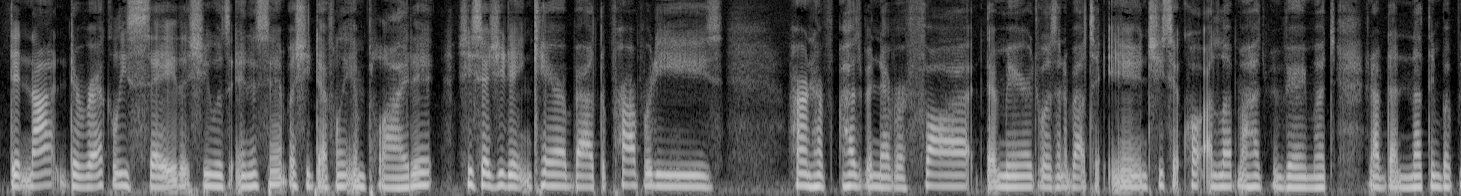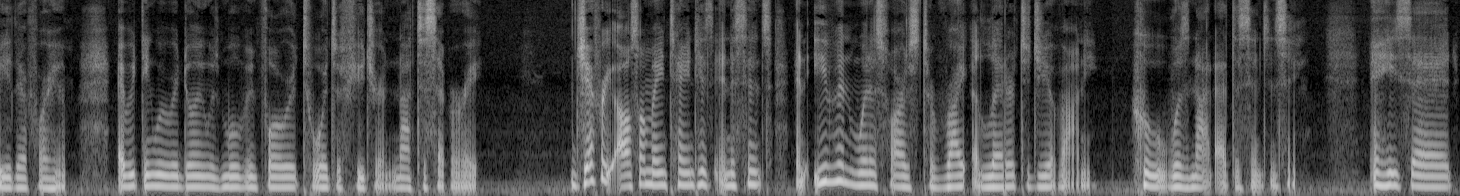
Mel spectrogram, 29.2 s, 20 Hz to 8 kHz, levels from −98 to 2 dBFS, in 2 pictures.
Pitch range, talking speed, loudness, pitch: 155-180 Hz, 185 wpm, -26 LUFS, 165 Hz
